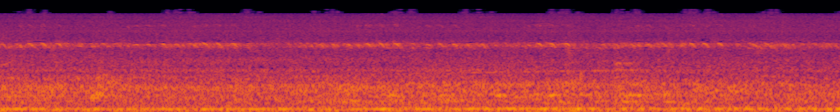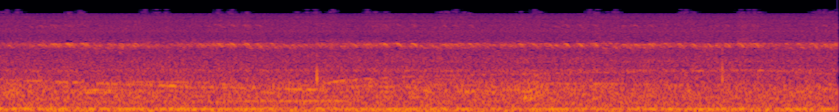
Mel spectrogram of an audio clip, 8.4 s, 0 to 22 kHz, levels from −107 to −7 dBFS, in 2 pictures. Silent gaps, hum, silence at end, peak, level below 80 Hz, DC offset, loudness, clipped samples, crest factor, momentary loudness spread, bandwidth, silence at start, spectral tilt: none; none; 0 s; -18 dBFS; -46 dBFS; under 0.1%; -34 LUFS; under 0.1%; 16 dB; 2 LU; 15 kHz; 0 s; -4.5 dB/octave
